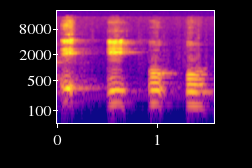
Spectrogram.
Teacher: समृत स्वर होता है तो ना के बराबर मुंह खुलेगा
